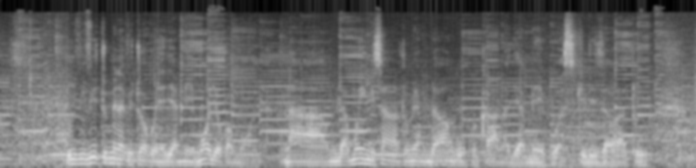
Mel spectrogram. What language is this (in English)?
Swahili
